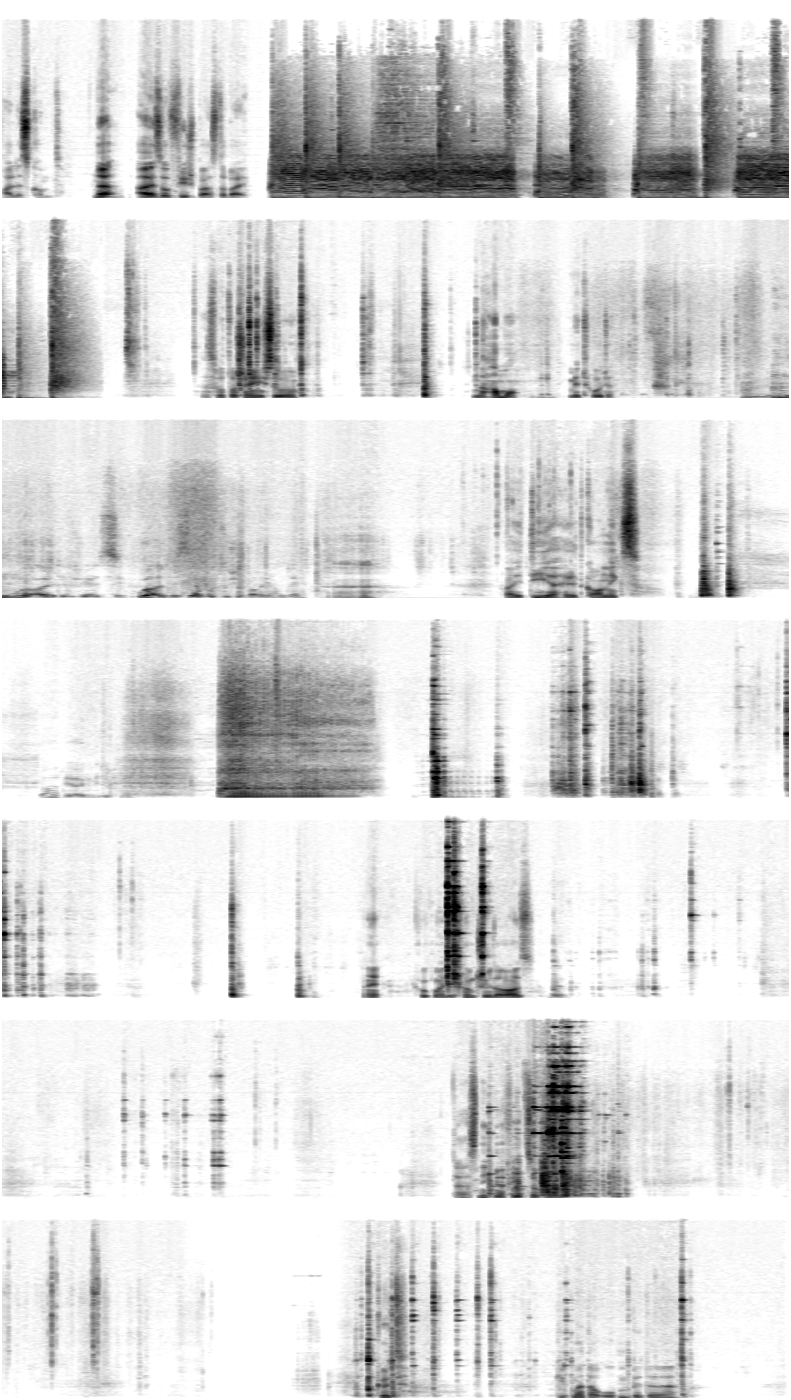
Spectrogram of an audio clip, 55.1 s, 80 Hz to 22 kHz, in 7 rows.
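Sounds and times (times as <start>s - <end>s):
metal knocks and clinks: 36.0s - 36.5s, 44.2s - 45.7s.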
